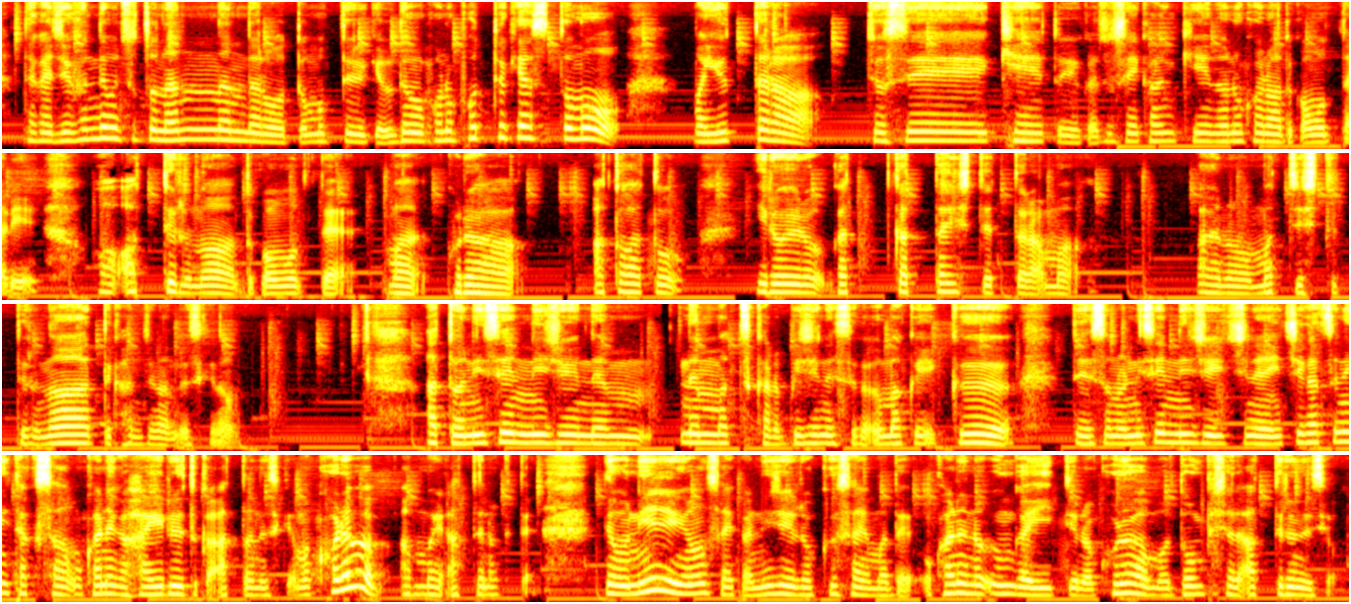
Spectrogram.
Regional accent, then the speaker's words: Japan; moved away as an adult; 最近日本に帰った

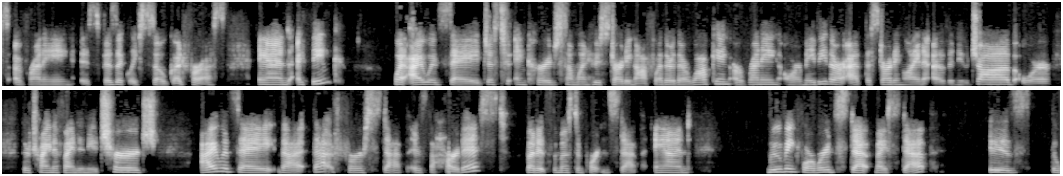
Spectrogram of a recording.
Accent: Chicago, Illinois, United States; now in Central California, United States; I grew up in Chicago. So I actually grew up in the Midwest, but I've been a California girl for almost 20 years now

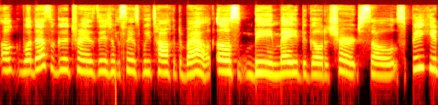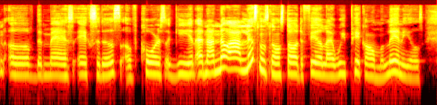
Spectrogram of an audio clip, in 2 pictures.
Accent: Louisiana, United States; moved away; also born or lived in California; I moved to California and I would say I'm from Louisiana

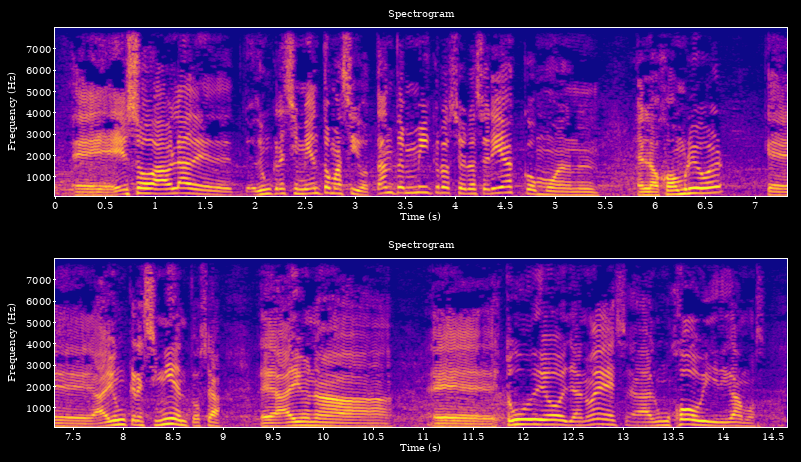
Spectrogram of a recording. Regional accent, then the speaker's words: northern Mendoza, Argentina; nosotros somos del norte de Mendoza, en la valle. Tenemos fincas, viñedos eh, propios

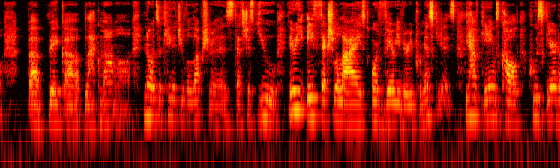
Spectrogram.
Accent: Austria; I grew up in Austria.

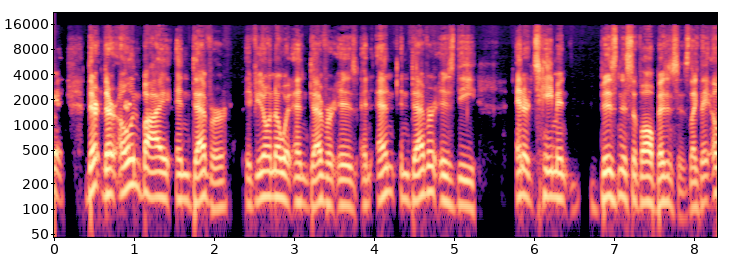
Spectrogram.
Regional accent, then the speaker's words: New York City, New York, United States; if you're from the city like I am, I'm from New York City

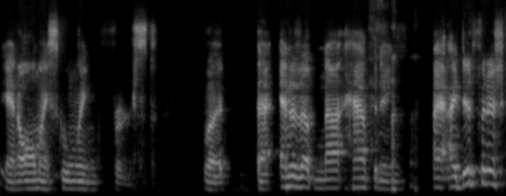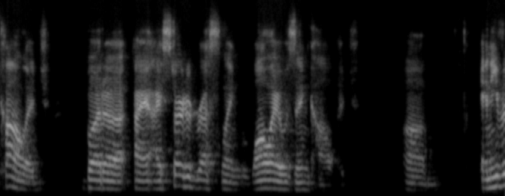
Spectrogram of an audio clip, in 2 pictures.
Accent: United States; also born or lived in South Korea; I'm actually adopted from South Korea, and I came to America when I was 8 months old

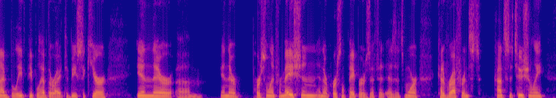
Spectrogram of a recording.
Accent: United States; people can probably tell from my accent that I, I'm from the United States

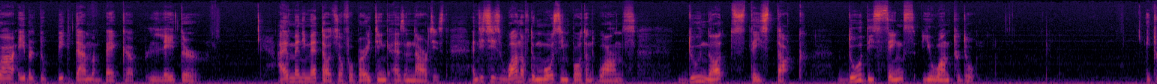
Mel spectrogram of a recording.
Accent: Romandy, Switzerland; accent: French; English is a second language; I have a French accent, and maybe it's not really like French you are used to, because I come from Switzerland, and in Switzerland we speak

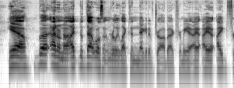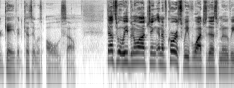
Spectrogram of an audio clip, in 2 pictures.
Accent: United States; I'm from America

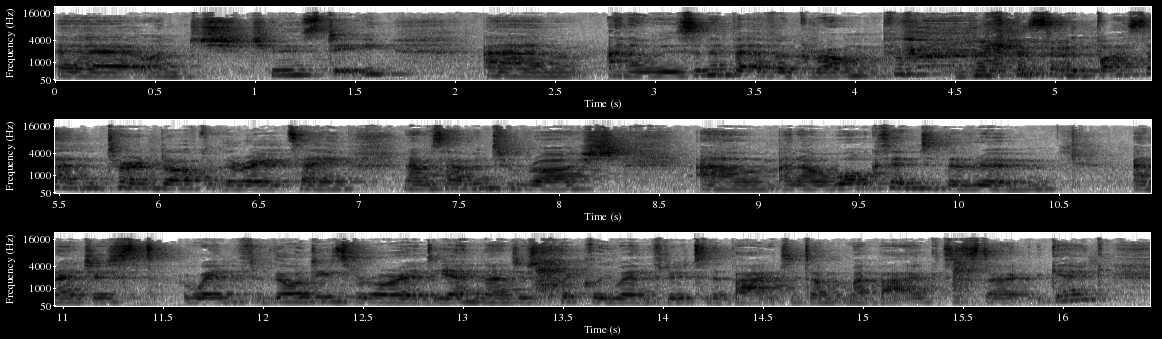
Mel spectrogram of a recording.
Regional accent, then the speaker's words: Greenock, Scotland, United Kingdom; also born or lived in Glasgow; now in Edinburgh, United Kingdom; I'm from Greenock originally

